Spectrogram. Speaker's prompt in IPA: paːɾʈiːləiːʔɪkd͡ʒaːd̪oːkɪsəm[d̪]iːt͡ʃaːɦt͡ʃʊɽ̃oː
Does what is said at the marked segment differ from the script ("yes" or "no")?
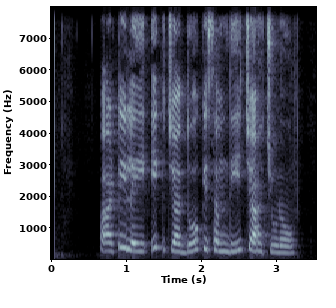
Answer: no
